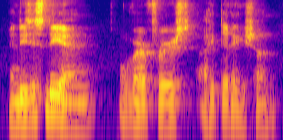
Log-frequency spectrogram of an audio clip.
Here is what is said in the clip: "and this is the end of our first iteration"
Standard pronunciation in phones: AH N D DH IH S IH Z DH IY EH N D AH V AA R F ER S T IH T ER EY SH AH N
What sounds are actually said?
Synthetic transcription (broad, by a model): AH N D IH S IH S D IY EH N D AH V AA W F ER S T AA T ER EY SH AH N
